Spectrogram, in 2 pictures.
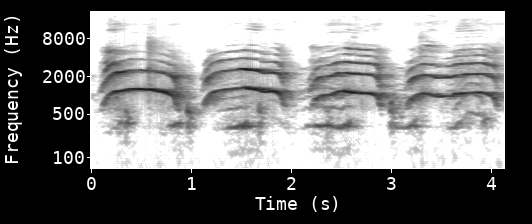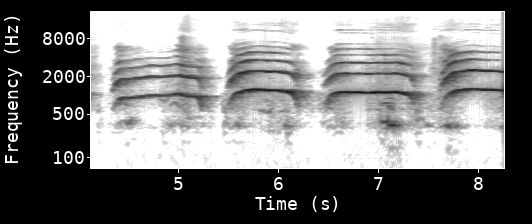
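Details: Newborn Teddy Retriever puppies crying indoors during whelping, soon after birth: harmonic whimpers that arch up and fall, repeated about once a second in a steady series of eight calls.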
